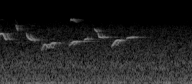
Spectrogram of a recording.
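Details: Collared flycatcher at a garden nest site in spring. A quick run of thin, high whistled notes, some sliding downward, others short and flat, over quiet low hum.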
